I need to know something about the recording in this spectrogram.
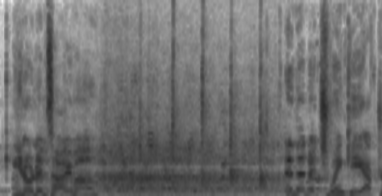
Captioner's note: audience laughing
